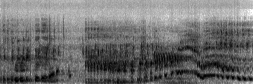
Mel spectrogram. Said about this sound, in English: And I can remember listening to that at our beach house, looking out on the ocean, the Pacific Ocean in Malibu, and just being enthralled by how strange and beautiful those whale songs were.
